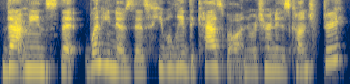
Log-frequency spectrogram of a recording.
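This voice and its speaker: A woman's voice: mid-range voice, normal speed, natural voice. A woman playing a haughty, possessive nightclub singer with imperious, melodramatic delivery in a radio drama. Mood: wary. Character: Aisha, haughty, possessive female singer of the Casbah. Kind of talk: 1940s radio drama acting.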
